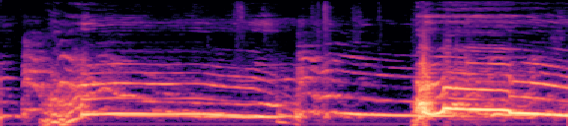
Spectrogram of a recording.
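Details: Elvis, a Basset Hound about a year old, gives long, mournful howls that hold a steady pitch and sag at the ends.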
